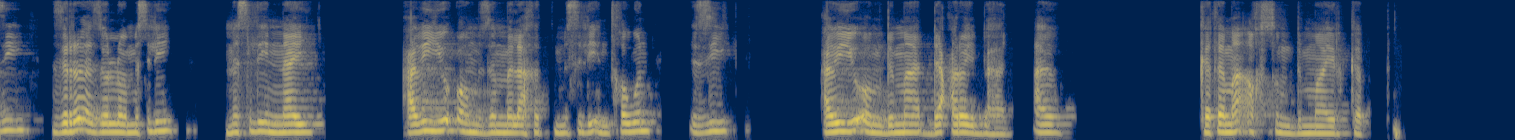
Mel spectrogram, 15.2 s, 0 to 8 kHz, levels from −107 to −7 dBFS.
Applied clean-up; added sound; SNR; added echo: none; none; none; none.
